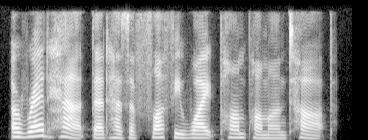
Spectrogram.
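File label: santas hat, English vocabulary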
